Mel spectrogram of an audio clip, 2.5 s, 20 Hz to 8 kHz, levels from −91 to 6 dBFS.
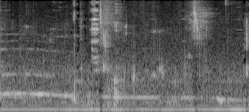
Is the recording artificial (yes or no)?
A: no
